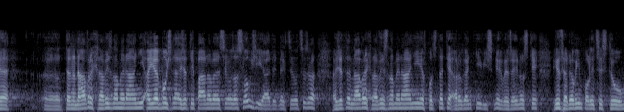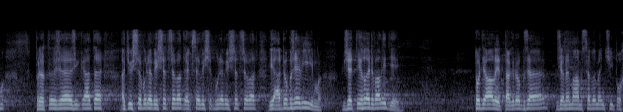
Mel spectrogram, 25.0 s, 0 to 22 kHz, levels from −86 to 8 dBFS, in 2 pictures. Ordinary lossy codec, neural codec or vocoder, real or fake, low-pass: MP3, 48 kbps; none; real; 7.2 kHz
